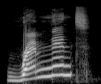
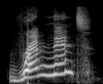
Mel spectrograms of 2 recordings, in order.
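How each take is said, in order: First: It is said in a deeper, bassier voice. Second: It is said in a higher, lighter voice.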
